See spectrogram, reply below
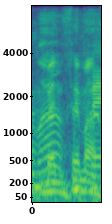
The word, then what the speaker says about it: Benzema: Benzema.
